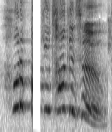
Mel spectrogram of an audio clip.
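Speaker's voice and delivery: shrill-pitched yelling comeback; high shrieking retort. Retold or imitated. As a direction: screech it back at him. Her retort in the story.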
